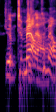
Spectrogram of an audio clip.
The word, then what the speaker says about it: Duhamel: Duhamel.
